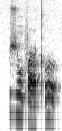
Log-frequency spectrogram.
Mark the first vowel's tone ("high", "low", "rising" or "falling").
falling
